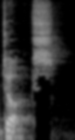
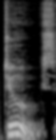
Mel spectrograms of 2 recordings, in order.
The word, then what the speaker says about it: dux: the u in full so it's the difference between in latin luna and dux right it's not dukes it's not a long u it's a short one and the same the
